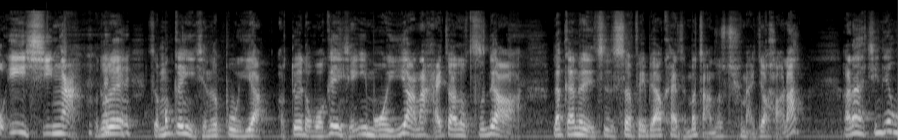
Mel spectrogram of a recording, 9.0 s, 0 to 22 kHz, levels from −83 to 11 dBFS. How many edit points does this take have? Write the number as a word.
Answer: zero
